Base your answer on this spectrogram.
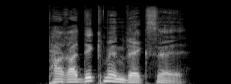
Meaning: paradigm shift
- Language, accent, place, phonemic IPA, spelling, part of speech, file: German, Germany, Berlin, /paʁaˈdɪkmənˌvɛksəl/, Paradigmenwechsel, noun, De-Paradigmenwechsel.ogg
